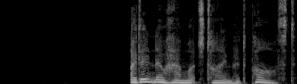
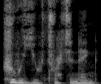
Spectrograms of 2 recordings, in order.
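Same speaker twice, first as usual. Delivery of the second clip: hissed; 3 semitones lower than usual. A narrator's reading. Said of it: "Adam hissed".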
